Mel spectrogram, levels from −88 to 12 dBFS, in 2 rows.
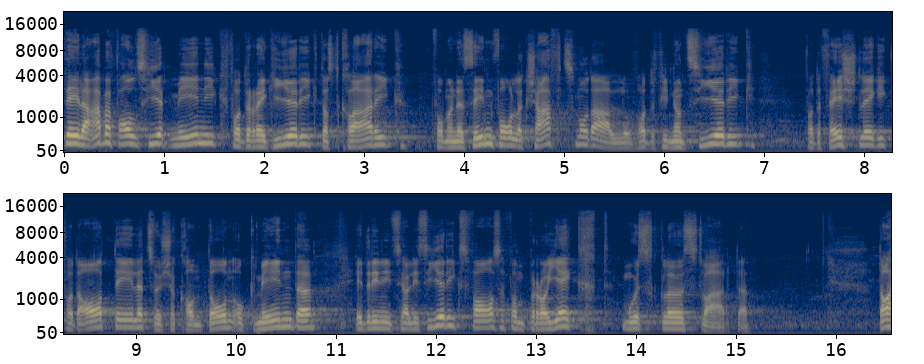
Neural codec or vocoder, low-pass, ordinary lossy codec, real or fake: none; 14.4 kHz; none; real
